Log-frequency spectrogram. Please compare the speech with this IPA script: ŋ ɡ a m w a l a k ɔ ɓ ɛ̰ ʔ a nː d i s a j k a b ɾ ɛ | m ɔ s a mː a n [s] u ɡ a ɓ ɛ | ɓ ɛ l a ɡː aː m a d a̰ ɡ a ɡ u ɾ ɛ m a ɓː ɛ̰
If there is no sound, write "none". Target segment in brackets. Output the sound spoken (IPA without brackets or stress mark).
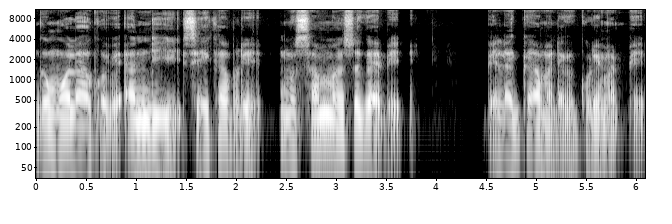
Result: s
